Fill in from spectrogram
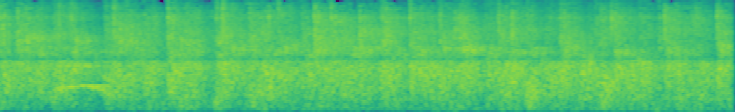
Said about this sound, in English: So a round of applause for both of our teams.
